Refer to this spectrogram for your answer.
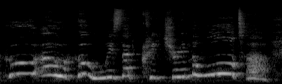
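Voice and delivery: high hooting dinosaur voice; high, awed little Drip; wondering youngster. A narrator's reading. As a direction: ask in high-pitched amazement. Drip wondering at his reflection.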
